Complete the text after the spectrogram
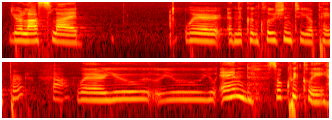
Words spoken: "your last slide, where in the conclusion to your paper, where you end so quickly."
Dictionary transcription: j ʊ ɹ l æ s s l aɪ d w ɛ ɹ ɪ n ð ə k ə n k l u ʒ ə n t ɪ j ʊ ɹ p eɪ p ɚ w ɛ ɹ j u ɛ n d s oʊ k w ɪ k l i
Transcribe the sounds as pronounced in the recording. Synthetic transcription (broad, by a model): j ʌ ɹ l æ s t l aɪ d w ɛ ɹ ɪ n ð ə k ə n k l u ʒ ə n t ɪ j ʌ ɹ p eɪ p ɚ w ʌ ɹ j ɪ ɛ n d s oʊ k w ɪ k l i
